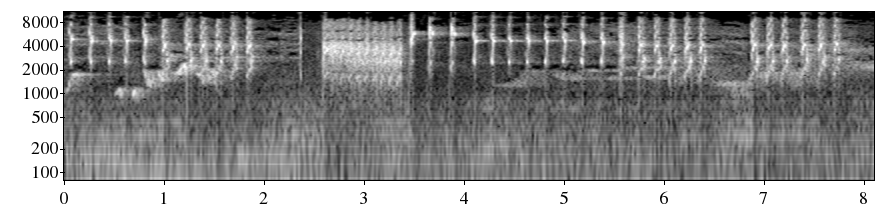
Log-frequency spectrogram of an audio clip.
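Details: Long-tailed shrike calling, a cry said to rouse other shrikes into excitement and instant singing; rapid series of sharp, high chipping notes in bursts, broken by a harsh, loud buzzy rasp lasting about a second, then more rapid chip runs.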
